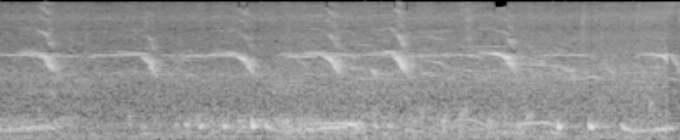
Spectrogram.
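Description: Pigeons at a farm coo in soft, repeated throaty rolls close by, while a higher bird call repeats rhythmically above them.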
